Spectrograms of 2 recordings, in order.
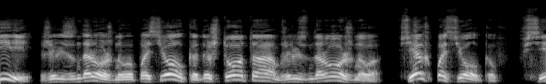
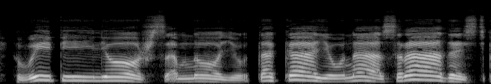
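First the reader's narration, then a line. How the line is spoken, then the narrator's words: Generous old woman offering. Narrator (Russian): предложила бабка Тутышха от щедрот своих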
